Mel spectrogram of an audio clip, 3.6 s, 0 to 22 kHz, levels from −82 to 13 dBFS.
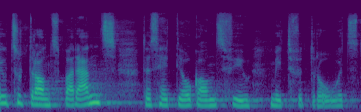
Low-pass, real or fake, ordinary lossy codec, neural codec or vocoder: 14.4 kHz; real; none; none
